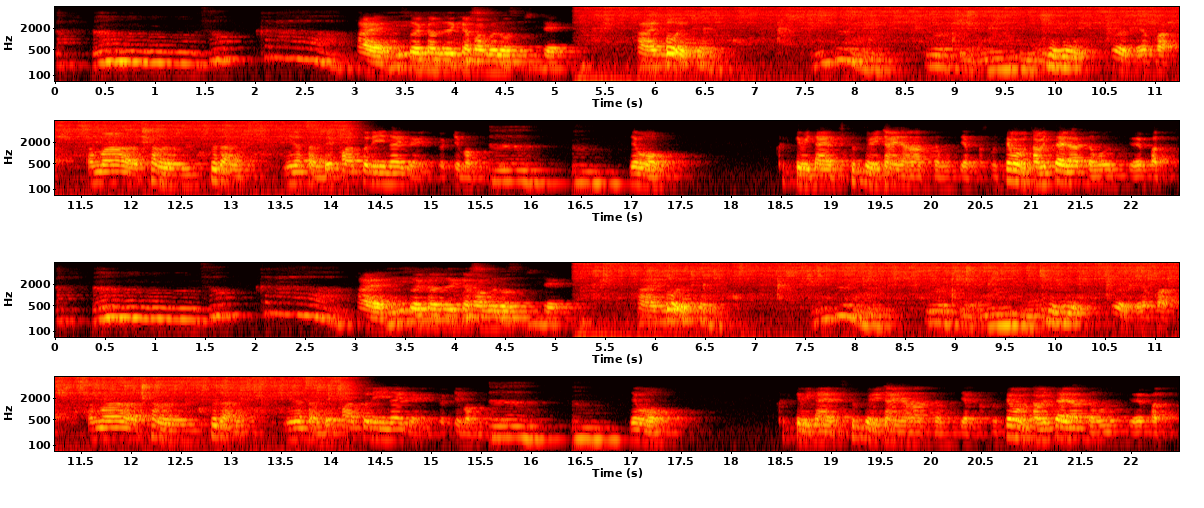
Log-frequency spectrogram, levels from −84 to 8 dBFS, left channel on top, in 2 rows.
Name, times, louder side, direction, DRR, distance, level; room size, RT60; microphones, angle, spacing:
voice 1, 0.0-2.9 3.3-5.0 5.8-6.6 7.6-8.3 8.6-10.2 15.6-16.1 16.4-16.8, equal, 20° right, -4 dB, 1.8 m, -37 dB
voice 2, 3.0-5.0 5.8-6.6 9.9-10.3 10.6-11.2 11.6-13.1 13.5-15.0 15.2-15.5 17.0-17.3 18.7-20.4 20.8-22.3, left 3 dB, 85° left, 5 dB, 0.9 m, -26 dB
sound 1, 5.2-14.2, right 3 dB, 85° right, 1.5 m, -32 dB
6.9 x 2.8 x 5.4 m, 0.72 s
head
